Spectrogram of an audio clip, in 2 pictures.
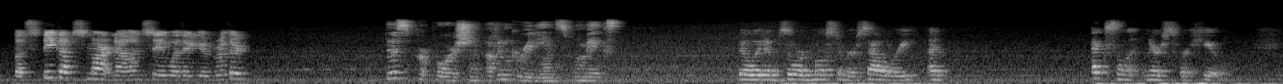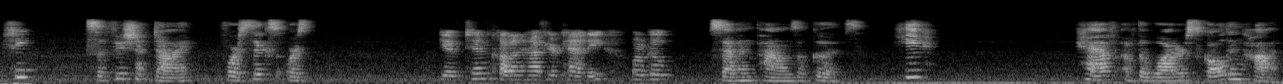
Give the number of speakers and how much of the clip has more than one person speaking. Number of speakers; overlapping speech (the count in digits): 3, no overlap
